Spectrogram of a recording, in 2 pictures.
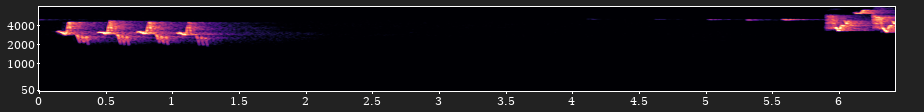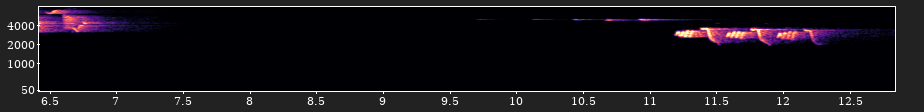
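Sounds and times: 
Siberian blue robin voice: 0.0 - 1.6, 5.3 - 7.0, 10.4 - 12.6.

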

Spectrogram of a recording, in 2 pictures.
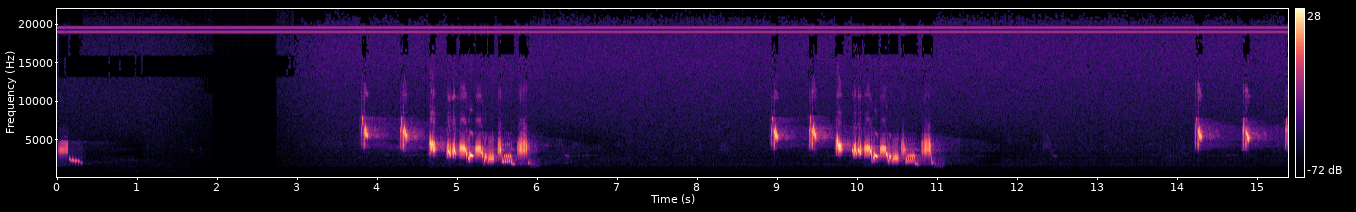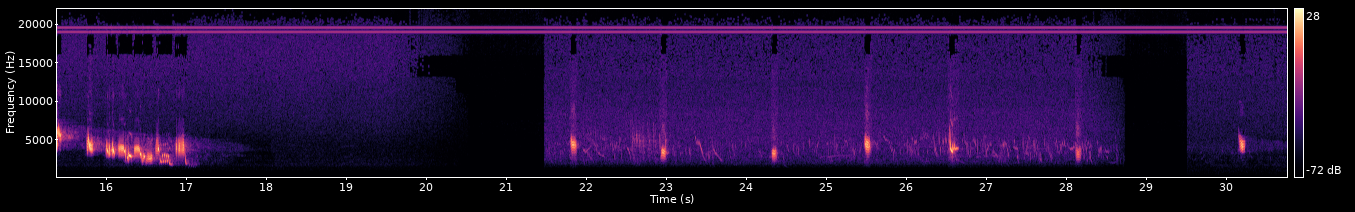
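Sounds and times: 
red-headed bunting voice: 3.8 - 5.9, 8.9 - 11.0, 15.4 - 17.1, 21.5 - 28.5, 30.2 - 30.7.

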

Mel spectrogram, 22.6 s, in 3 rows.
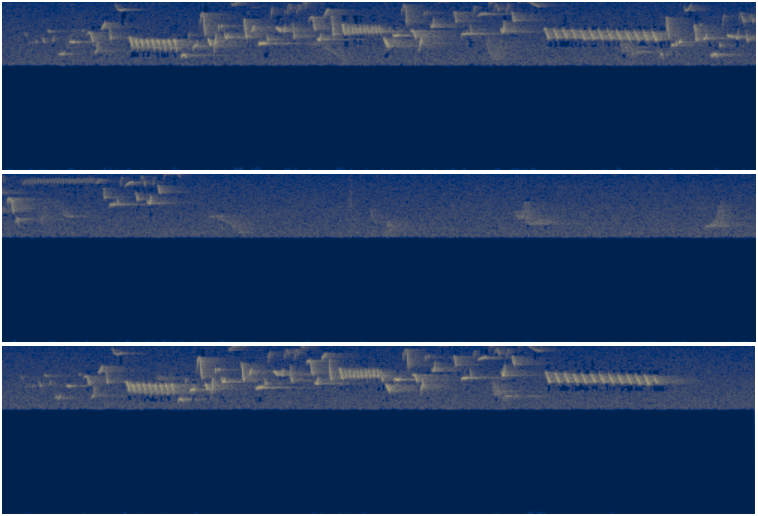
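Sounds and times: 
wren singing: 0.4 - 9.3, 15.4 - 21.7.

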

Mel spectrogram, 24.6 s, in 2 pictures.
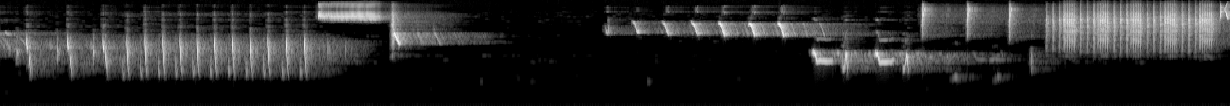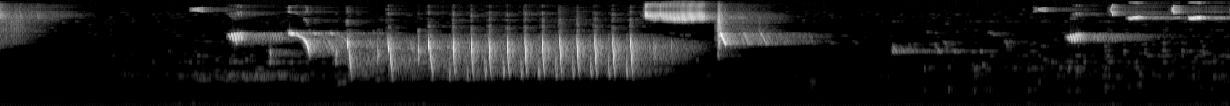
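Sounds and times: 
common nightingale singing: 0.0 - 4.8, 6.0 - 12.8, 14.2 - 20.4, 22.6 - 24.5.

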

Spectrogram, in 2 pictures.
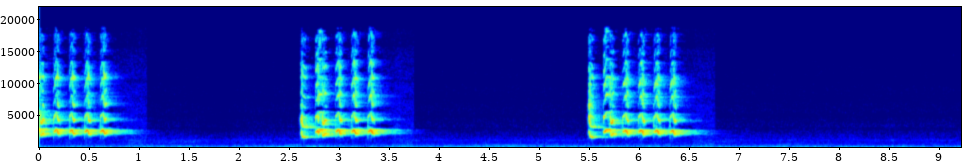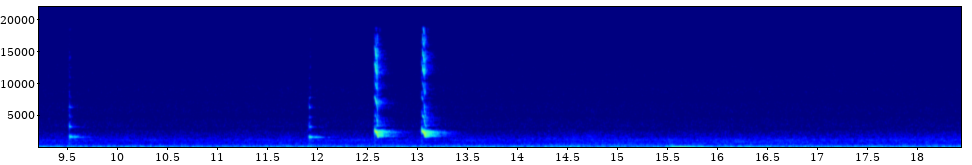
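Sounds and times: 
rosella parrot voice: 0.0 - 1.0, 2.6 - 3.7, 5.5 - 6.7, 11.9 - 13.4.

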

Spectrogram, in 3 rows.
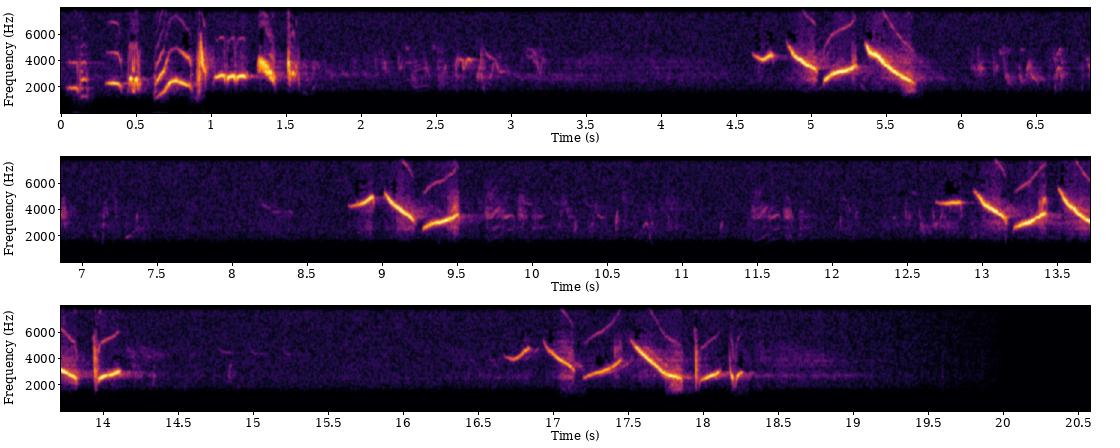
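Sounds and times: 
rufous-tailed rock thrush voice: 0.0 - 3.4, 4.6 - 7.4, 8.3 - 10.9, 12.6 - 14.2, 16.7 - 18.4.

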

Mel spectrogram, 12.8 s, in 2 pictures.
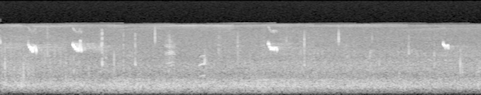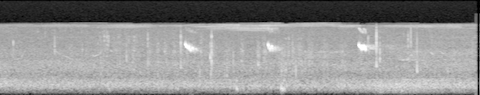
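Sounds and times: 
long-toed stint calling: 0.4 - 1.5, 2.2 - 4.0, 5.9 - 6.2, 8.6 - 12.4.

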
